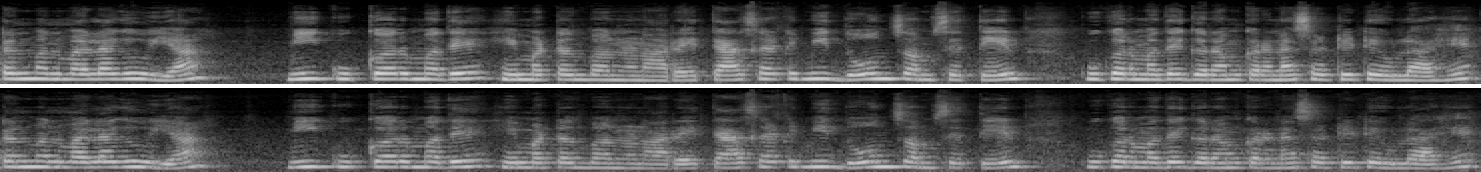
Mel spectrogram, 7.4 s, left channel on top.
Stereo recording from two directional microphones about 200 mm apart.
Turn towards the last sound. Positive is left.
turn(degrees=55)  # may be behind; listen again after turning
